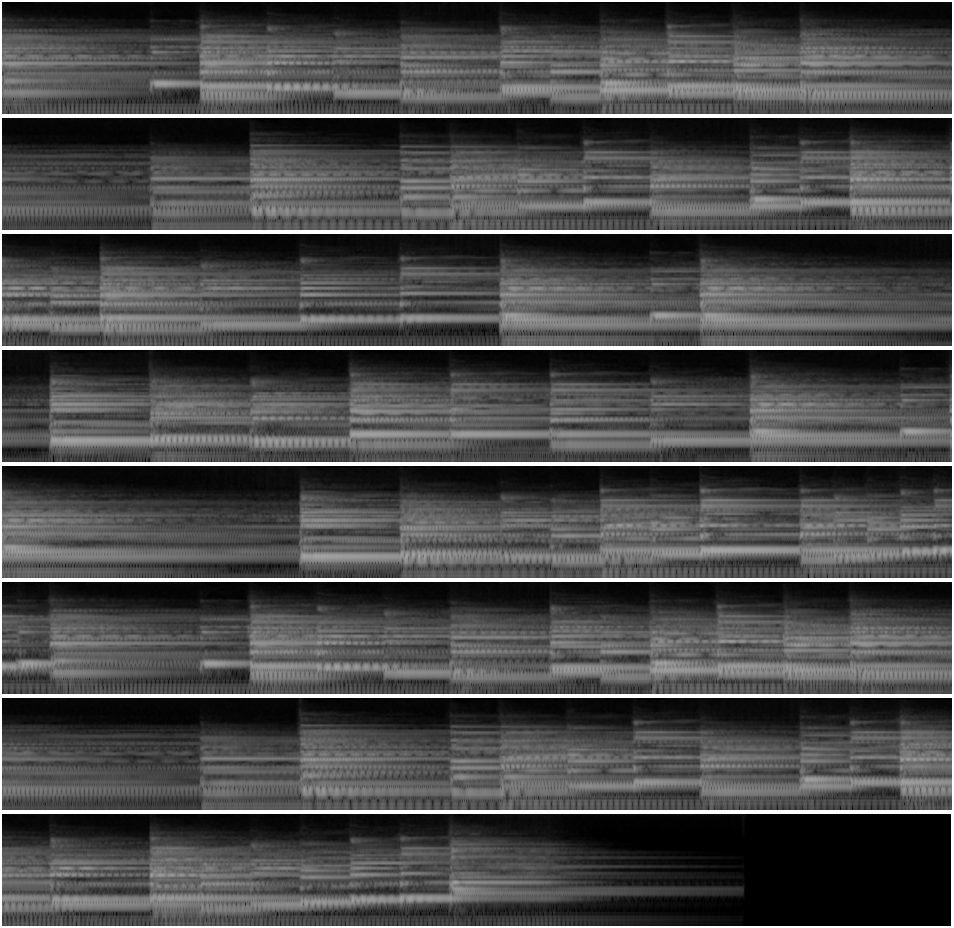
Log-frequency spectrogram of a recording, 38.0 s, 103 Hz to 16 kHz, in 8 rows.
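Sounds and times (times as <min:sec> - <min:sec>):
keyboard: 0:00.0 - 0:36.8.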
